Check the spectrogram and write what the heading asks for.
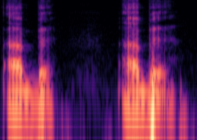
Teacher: بین شفتین للبای و المیم و الووه ما بین شفه لبها ما بین لبها که آخرین مخرجه برای با و میم و ووه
